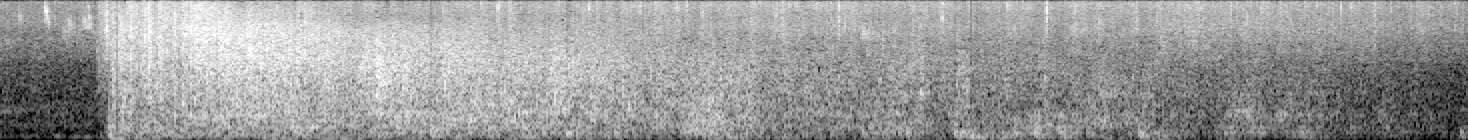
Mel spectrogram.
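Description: A loud crack of thunder bursts in suddenly and rolls on, with steady heavy rain hissing throughout and a low rumble fading slowly over several seconds.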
